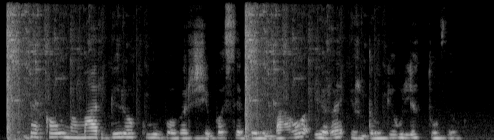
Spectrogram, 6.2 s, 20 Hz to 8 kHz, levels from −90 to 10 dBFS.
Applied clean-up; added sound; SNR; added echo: none; Shatter / Crushing; 12 dB; none.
